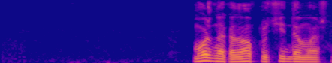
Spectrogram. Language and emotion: Russian, neutral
